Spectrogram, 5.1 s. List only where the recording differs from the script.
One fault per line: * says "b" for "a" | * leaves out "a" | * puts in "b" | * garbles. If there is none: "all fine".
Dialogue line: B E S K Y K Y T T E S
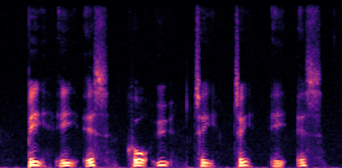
* leaves out "K Y"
